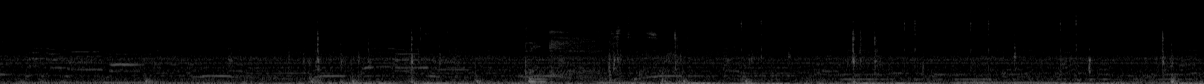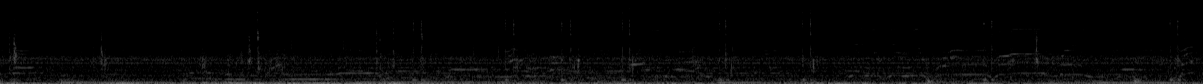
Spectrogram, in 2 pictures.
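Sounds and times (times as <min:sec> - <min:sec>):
low steady hum: 0:00.0 - 0:24.0
keyboard keys clicking: 0:02.2 - 0:05.4, 0:06.0 - 0:12.4, 0:14.3 - 0:20.4, 0:21.3 - 0:23.0, 0:23.7 - 0:24.0.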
